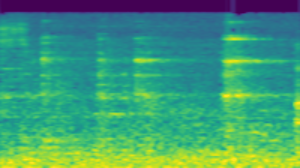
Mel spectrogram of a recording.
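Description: Busy buffet dining room din: steady crowd chatter and clatter, with ringing clinks of dishes and serving utensils and one sharper clink about one and a half seconds in.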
